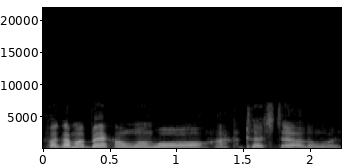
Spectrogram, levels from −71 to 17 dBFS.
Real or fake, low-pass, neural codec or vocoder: fake; 7.2 kHz; codec, 24 kHz, 3 kbps, HILCodec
